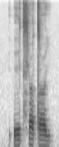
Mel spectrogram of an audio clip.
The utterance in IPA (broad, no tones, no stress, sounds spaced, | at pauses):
ʔ e t͡sʰ i tˤ i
